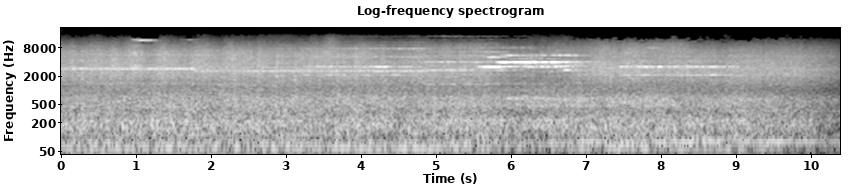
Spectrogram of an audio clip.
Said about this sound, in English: My first apartment was a sublet in Bushwick, and my bedroom window was right next to the elevated subway tracks for the M train. Like, right next to the tracks.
